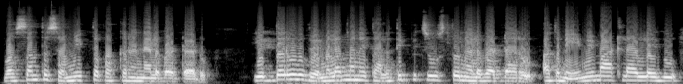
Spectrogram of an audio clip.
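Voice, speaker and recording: A man with a notably high voice narrates a novel in an audiobook reading. His delivery is steady and even, keeping to a calm storybook pace. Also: normal speed, poor audio.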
